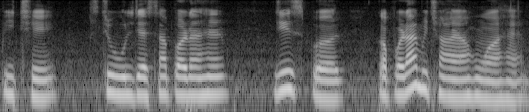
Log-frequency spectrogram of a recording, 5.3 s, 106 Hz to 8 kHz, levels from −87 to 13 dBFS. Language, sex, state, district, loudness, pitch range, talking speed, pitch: Hindi, male, Punjab, Pathankot, -16 LUFS, 190-215 Hz, 125 wpm, 205 Hz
